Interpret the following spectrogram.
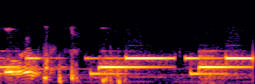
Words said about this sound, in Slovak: zase znieš dobre, lebo teraz si nám zapol takú zvonkohru, že dobre sa ťa počúva zase.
